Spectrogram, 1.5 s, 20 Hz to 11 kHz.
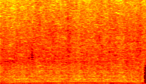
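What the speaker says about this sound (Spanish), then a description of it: "removemos así durante 30 segunditos" Onion and garlic fry in a pan and are stirred with a spoon, giving a steady close sizzle with soft scraping for about a second and a half, then a brief sharper clink at the end.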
